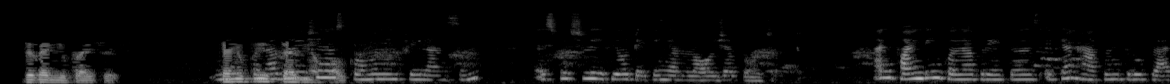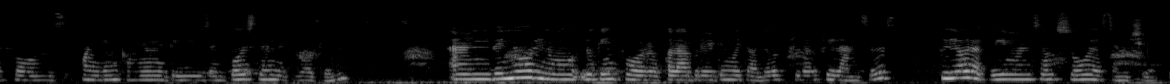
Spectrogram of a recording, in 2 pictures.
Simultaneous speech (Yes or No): Yes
